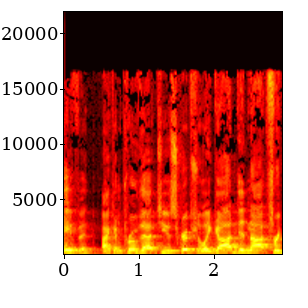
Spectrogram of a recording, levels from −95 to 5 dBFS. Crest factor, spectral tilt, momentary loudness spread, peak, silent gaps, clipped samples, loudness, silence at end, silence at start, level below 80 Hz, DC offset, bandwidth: 12 dB; -4 dB/octave; 6 LU; -6 dBFS; none; under 0.1%; -19 LUFS; 0 s; 0 s; -62 dBFS; under 0.1%; 17 kHz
